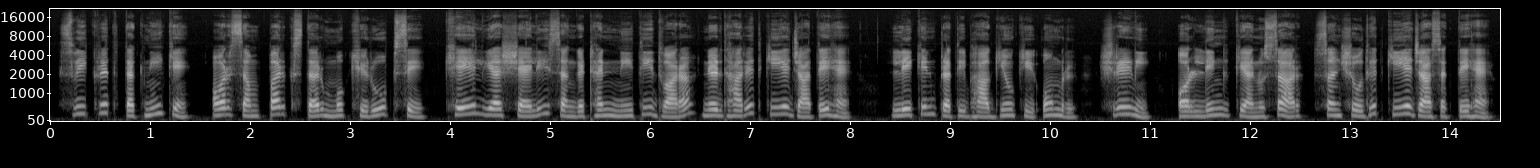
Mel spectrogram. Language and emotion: Hindi, neutral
